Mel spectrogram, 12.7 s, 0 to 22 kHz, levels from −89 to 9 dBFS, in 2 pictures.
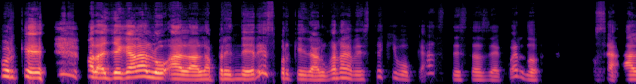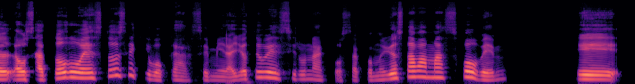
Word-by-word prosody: porque 255 -6 +4 0.4
para 255 -5 +6
llegar 220 +3 +6
a 275 - +8
lo 220 -4 +5
al 180 -2 +5
al 160 +1 +4
aprender 175 0 -2
es 395 - -6
porque 180 -4 -8
de 160 - -1
alguna 200 +9 -3
vez 165 -1 -13
te - - -17
equivocaste, 215 - -17
¿estás 155 -1 -13
de 145 - -13
acuerdo?, 135 - -12 0.5
o - - -31
sea, - - -8
al, 165 0 -2
o 160 0 -3
sea, 160 -1 -8
todo 225 +7 -4
esto 215 +7 -9
es 320 +1 -14
equivocarse. 145 - -18
Mira, 130 -3 -16
yo 165 +5 -12
te 240 - -16
voy 240 -1 -6
a - - -4
decir 190 -3 -16
una 165 -3 -18
cosa, 130 -3 -26
cuando 145 +5 -22
yo 190 +4 -5
estaba 255 +5 -6
más 235 -1 -10
joven, 175 - -7 0.7
eh, 165 -2 -5
175 Hz, 195 wpm, -18 LUFS, 160-225 Hz, 0.7 s, a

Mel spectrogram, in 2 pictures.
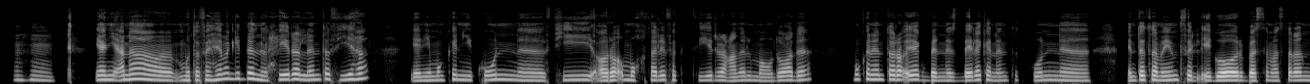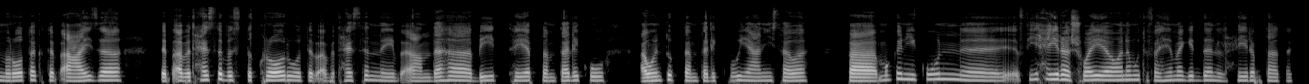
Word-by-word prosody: اهم، 200 -3 -6 0.4
يعني 210 -2 +3
أنا 220 -4 +4
متفهمة 200 +6 0
جدًا 265 0 +2
الحيرة 230 +5 +2
اللي 215 -3 +2
أنتَ 225 +3 0
فيها، 235 +3 +1 0.4
يعني 180 +1 0
ممكن 200 +3 -2
يكون 210 +2 -1 0.3
في 205 +3 -3
آراء 190 +3 +4
مختلفة 205 +1 -1
كتير 195 0 -5
عن 170 0 -2
الموضوع 190 0 0
ده، 205 +4 -1 0.4
ممكن 235 0 0
أنتَ 225 0 +1
رأيك 220 0 +4
بالنسبة 180 -1 0
لك 210 +2 0
إن 190 - -2
أنتَ 185 +2 -7
تكون 195 +2 -4
آآ، 180 -2 -1 0.4
أنتَ 185 +3 +3
تمام 205 0 +2
في 210 - 0
الإيجار 185 0 +6
بس 180 +1 +1
مثلًا 190 +1 0
مراتك 185 +1 0
تبقى 175 -2 0
عايزة 195 +2 +2 0.4
تبقى 165 +2 +3
بتحس 205 +6 +1
باستقرار، 195 -1 +2
وتبقى 180 -3 -1
بتحس 185 +4 -6
إنّه 195 -4 -3
يبقى 165 -1 -3
عندها 180 +3 +1
بيت 185 +4 -3
هيّ 180 0 0
بتمتلكه 180 +1 -2 0.4
أو 165 +2 +5
أنتم 190 +4 -1
بتمتلكوه 170 +1 -4
يعني 180 -1 -3
سوا، 175 0 -1 0.4
فممكن 170 +9 +4
يكون 235 +1 -1 0.6
في 235 +1 -6
حيرة 235 -2 +3
شويّة، 200 +1 +2
وأنا 200 +1 +1
متفهمة 190 -1 -4
جدًا 195 -1 -4
الحيرة 185 +3 -5
بتاعتك. 165 -2 -8
195 Hz, 145 wpm, -23 LUFS, 180-210 Hz, 0.6 s, الإيجار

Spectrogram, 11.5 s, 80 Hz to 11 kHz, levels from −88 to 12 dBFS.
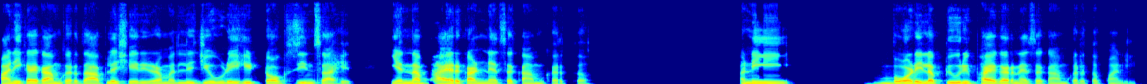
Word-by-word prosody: पाणी 115 +4 +2
काय 140 0 +4
काम 125 -3 +3
करतं, 110 0 -2
आपल्या 115 +2 +1
शरीरामधले 105 0 -3
जेवढे 100 0 -1
ही 120 - +2
टॉक्सिन्स 105 +2 -2
आहेत, 90 -3 -2 0.4
यांना 110 +4 +2
बाहेर 105 +1 +3
काढण्याचं 105 -1 0
काम 95 -1 -4
करतं. 90 -1 -10 1.6
आणि 120 +1 +1 1.3
बॉडीला 115 +4 +5
प्युरिफाय 130 0 +3
करण्याचं 115 -3 0
काम 95 -1 -7
करतं 95 -1 -10
पाणी. 95 +1 -13
110 Hz, 115 wpm, -23 LUFS, 100-120 Hz, 1.6 s, बॉडीला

